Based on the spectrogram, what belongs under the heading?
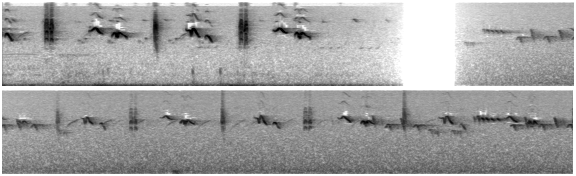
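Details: Male Karoo scrub robin singing from the top of a bush in the early morning: quick, high, chirpy phrases, a short pause, then a busier run of scratchy notes; a low rumble early on, soft outdoor noise after.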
